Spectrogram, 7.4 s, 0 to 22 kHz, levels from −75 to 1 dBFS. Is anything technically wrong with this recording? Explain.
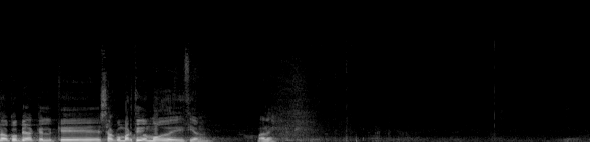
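Yes. Overlap between stream segments at 2.33 s and 4.33 s: overlapping time stamps on the 2 s segments make the player discard 14 ms and 5 ms of real audio, leaving tiny skips.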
